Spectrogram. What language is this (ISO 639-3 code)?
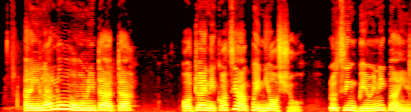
yor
